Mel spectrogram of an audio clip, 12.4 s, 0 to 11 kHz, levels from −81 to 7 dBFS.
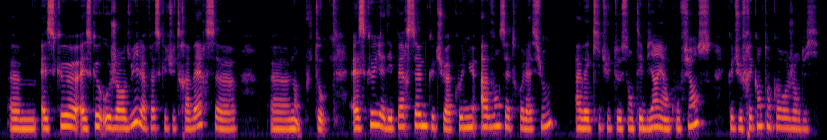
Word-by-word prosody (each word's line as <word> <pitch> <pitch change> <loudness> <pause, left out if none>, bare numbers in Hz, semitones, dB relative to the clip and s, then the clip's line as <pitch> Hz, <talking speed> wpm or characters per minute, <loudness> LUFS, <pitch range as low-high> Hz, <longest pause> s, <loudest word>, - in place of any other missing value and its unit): Hem, 180 -1 +2
est-ce 190 0 +4
que 230 -2 +4
est-ce 190 0 +3
qu'aujourd'hui 210 +3 +3
la 200 -9 +1
phase 200 -1 -1
que 200 - -12
tu 185 0 -9
traverses, 205 +7 -1
heu 180 -2 -1 0.6
heu 180 0 -1
non, 180 -3 +2
plutôt, 180 -3 -5 0.4
est-ce 195 +1 +5
qu'il 260 -1 +2
y - - +4
a - - +1
des 190 -1 +2
personnes 225 +3 +2
que 215 - -5
tu 200 -1 -6
as 175 - +3
connu 205 +3 0
avant 220 +1 +2
cette 215 -3 -3
relation 195 +8 -2 0.3
avec 190 -1 +2
qui 185 +2 -5
tu 195 -1 -8
te 190 -1 0
sentais 185 +1 -1
bien 195 +3 +1
et 205 - +1
en 180 - +2
confiance, 230 +12 -1 0.2
que 205 - -3
tu 190 -1 -2
fréquentes 215 +5 -2
encore 210 -2 -3
aujourd'hui? 180 -3 -5
195 Hz, 200 wpm, -23 LUFS, 185-220 Hz, 0.6 s, est-ce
